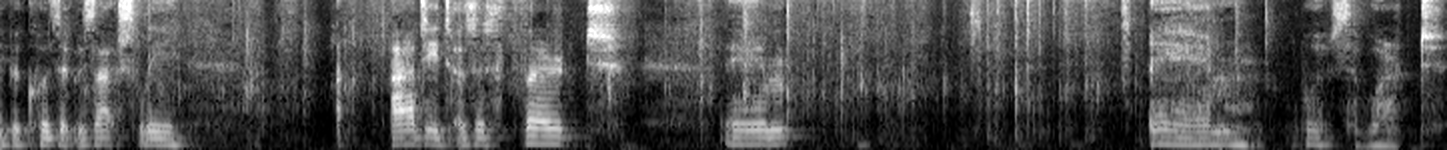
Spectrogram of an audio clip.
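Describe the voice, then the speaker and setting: A very deep-voiced woman from the UK, congested and coughing, walks through a papercraft project as a casual tutorial, with slight background noise. She's chatty and stops to correct herself and explain things.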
